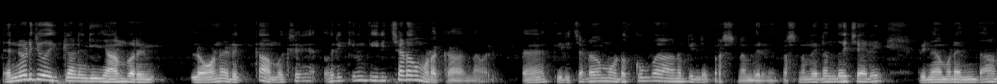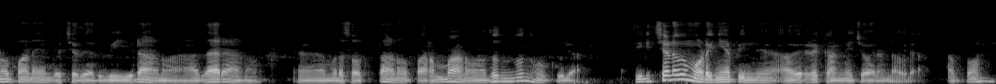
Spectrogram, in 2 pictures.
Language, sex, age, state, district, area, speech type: Malayalam, male, 18-30, Kerala, Kozhikode, rural, spontaneous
